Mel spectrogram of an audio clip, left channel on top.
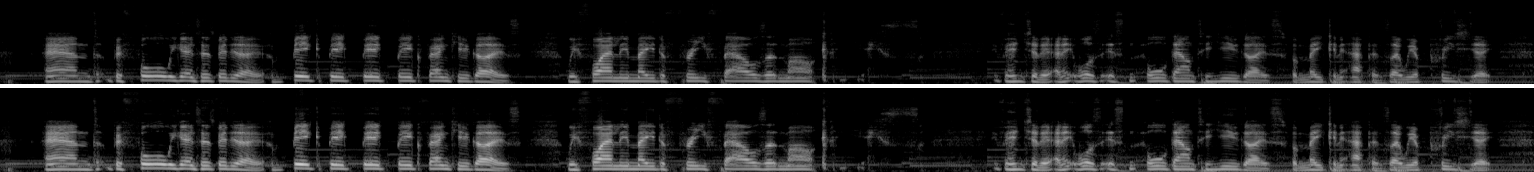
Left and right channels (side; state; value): left; quieter; 6.0 dB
